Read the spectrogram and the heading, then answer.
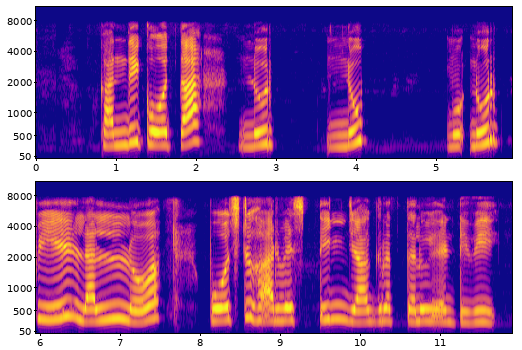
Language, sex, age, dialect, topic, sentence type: Telugu, female, 31-35, Telangana, agriculture, question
